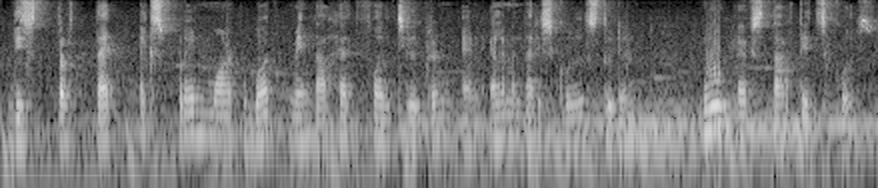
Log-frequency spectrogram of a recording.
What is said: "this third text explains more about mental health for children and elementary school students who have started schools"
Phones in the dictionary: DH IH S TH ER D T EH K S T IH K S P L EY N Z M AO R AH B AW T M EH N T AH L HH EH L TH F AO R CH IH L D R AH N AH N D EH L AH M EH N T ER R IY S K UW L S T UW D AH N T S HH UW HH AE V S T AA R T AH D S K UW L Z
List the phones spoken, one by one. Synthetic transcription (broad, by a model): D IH S T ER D T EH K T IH K S P L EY N M AO R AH B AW T M EH N T AH L HH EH L T F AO L CH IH L D R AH N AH N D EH L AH M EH N T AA R IY S K UW L S T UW D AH N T HH UW HH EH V S T AA R T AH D S K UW L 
